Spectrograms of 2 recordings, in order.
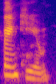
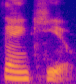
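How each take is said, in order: First: It is said at normal loudness and speed. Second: It is said slowly, drawn out.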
